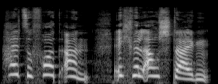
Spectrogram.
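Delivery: high, urgent plea to stop the car; panicked. A narrator's reading. Aspen begs her mother to stop the car, high panicked plea. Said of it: "Panisch rüttelte sie an der Tür".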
